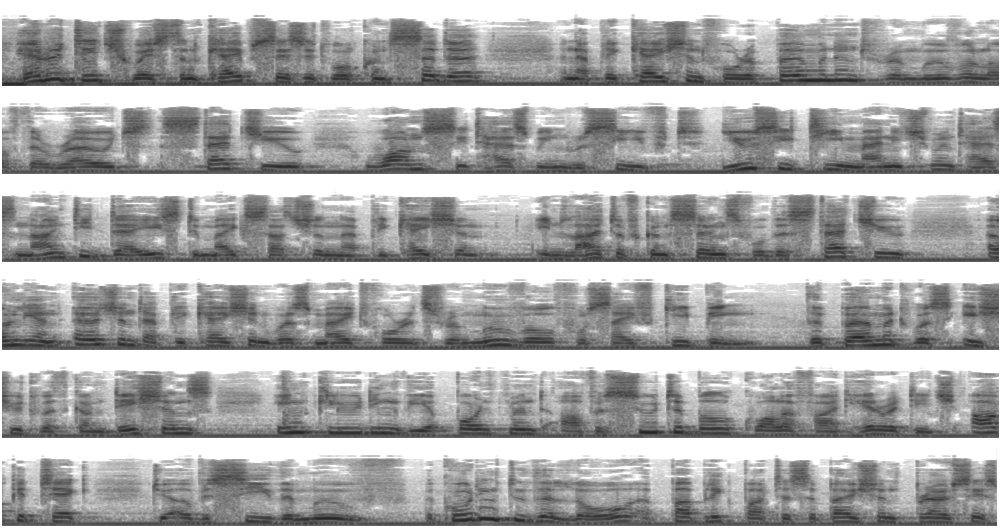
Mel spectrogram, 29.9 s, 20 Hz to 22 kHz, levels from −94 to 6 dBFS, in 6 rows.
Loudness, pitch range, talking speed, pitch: -18 LUFS, 105-155 Hz, 155 wpm, 140 Hz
